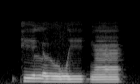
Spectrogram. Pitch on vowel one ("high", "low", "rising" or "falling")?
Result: high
